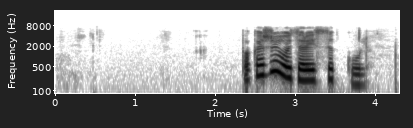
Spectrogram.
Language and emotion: Russian, neutral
